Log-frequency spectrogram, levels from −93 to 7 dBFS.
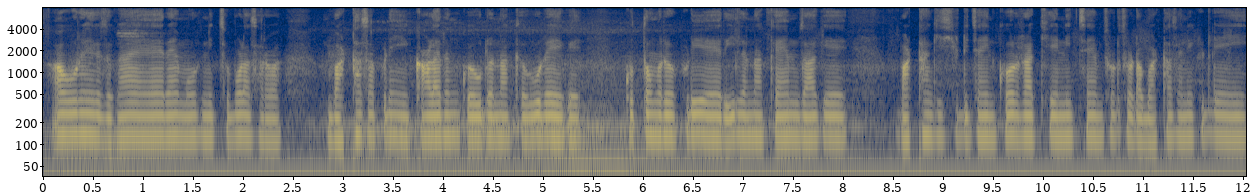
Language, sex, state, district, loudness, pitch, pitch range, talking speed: Marwari, male, Rajasthan, Churu, -27 LUFS, 125 Hz, 125-130 Hz, 195 wpm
